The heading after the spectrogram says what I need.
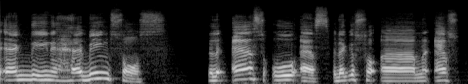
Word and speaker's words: SOS: এটাকে বলতে হবে SOS। কি বলতে হবে স্যার? SOS। সস বলা যাবে না, বলতে হবে কি বলতে হবে স্যার?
